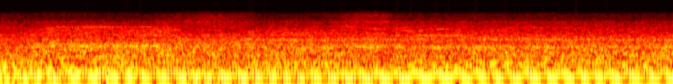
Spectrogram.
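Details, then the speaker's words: Grasshopper zero-turn mower with a defective battery, PTO engaged: steady low engine drone with heavy hum and faint rough pulse about three times a second; PTO sounds seriously wrong, later shown to be affected by the bad battery. "At this point in my vlog, I'm finding out there's something seriously wrong with the PTO. Sounds like it's coming all the pieces."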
